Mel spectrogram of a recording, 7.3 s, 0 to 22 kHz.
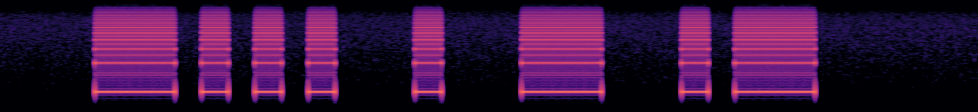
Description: Morse code, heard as electronic beeps, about 6 wpm, 720 Hz. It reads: BETA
